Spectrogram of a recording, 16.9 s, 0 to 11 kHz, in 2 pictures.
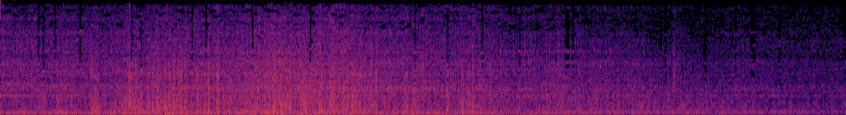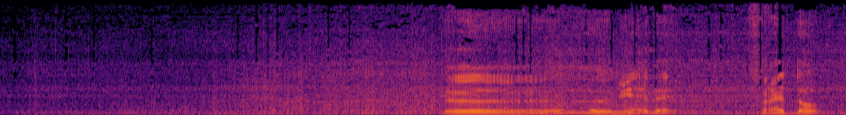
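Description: Suzuki V-Strom 650's V-twin engine running under way, easing to a low about halfway through and picking up again. A man's voice is heard briefly near the end.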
